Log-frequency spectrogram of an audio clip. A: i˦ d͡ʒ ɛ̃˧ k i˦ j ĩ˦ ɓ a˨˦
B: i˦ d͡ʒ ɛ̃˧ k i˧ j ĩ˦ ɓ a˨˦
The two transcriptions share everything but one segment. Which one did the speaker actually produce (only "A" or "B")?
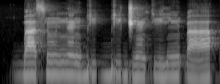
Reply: B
